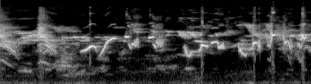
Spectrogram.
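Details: Oriental magpie-robin fighting song, the aggressive style used to build fighting spirit: loud, rich, rapidly changing whistles, slurred upward sweeps and scratchy high notes poured out without pause.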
